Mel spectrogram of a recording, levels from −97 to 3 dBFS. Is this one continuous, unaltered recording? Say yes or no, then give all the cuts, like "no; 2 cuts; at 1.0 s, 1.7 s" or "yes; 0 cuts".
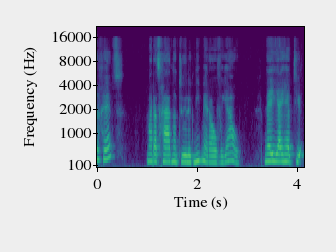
no; 1 cut; at 3.3 s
